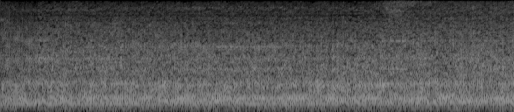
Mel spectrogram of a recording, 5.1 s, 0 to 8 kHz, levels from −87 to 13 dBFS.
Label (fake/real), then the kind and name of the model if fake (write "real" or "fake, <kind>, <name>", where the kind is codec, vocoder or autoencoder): fake, vocoder, HiFi-GAN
